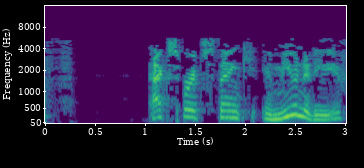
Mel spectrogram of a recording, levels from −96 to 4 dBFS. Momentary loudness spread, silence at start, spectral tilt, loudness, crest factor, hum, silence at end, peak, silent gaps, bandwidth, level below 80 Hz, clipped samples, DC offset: 7 LU; 0 s; -10.5 dB/octave; -24 LUFS; 20 dB; none; 0 s; -4 dBFS; 0.35-0.48 s, 0.67-0.72 s, 0.90-0.95 s; 5.8 kHz; -64 dBFS; under 0.1%; under 0.1%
